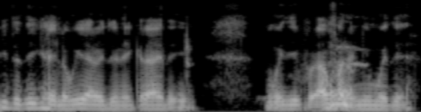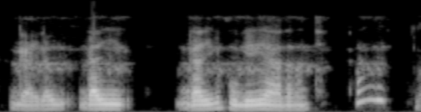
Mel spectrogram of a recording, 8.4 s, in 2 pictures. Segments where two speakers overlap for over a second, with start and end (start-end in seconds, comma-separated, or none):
none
